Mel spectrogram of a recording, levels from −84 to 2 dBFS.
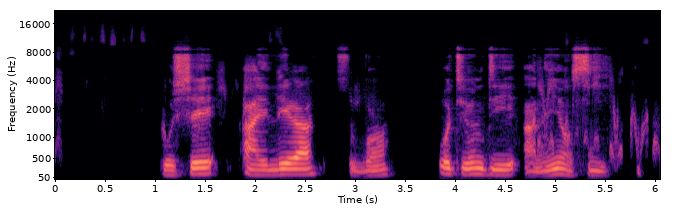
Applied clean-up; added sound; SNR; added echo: neural mask model Resemble Enhance denoiser.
